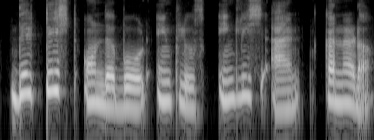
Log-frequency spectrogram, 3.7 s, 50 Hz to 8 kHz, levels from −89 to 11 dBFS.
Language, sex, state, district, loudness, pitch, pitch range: English, male, Karnataka, Bangalore, -18 LUFS, 200 Hz, 165-245 Hz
